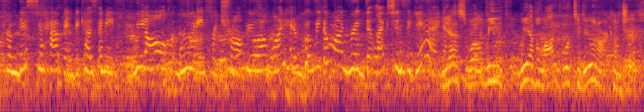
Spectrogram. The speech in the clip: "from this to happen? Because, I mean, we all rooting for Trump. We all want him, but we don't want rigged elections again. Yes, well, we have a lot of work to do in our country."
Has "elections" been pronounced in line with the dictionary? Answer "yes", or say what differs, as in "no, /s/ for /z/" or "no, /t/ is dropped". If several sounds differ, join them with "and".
yes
